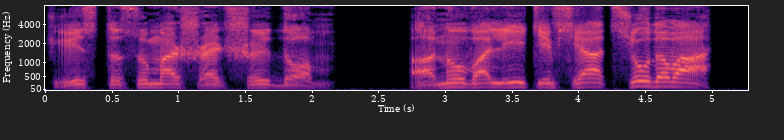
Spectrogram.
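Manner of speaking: dramatic emphatic outburst. A newcomer arrives to stop a brawl in a bookshop, booming. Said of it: "громыхнул чей-то голос".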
